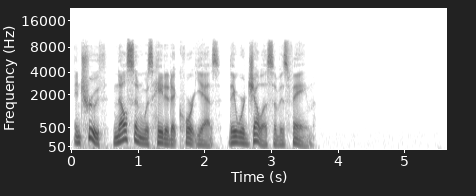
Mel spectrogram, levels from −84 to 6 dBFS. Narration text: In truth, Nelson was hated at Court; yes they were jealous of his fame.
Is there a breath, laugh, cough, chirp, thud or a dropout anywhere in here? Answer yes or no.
no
